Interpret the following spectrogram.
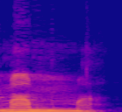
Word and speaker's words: mamma: Y la mamma. Siempre con doble M, pronunciando. La mamma.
